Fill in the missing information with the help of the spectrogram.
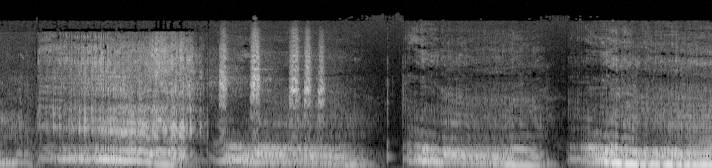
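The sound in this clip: A lion roars in four long, deep, rumbling bursts separated by short pauses, each strong and sustained, with no voices present.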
